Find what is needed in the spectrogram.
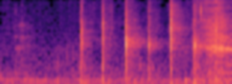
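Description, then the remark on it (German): About seven quick hand claps in a loose, fairly even rhythm after a brief quiet start, crisp and sharp but rather soft, with no talking. “Und das Klatschen war nicht mal von dir?”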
